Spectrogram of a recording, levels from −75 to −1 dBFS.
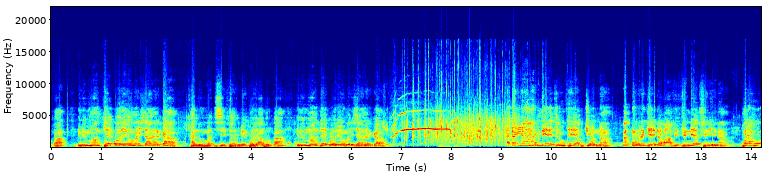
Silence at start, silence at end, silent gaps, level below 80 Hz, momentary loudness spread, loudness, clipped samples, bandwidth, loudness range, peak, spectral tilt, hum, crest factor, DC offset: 0 s; 0 s; none; -46 dBFS; 7 LU; -9 LUFS; 0.2%; 15 kHz; 2 LU; 0 dBFS; -4.5 dB/octave; none; 10 dB; under 0.1%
